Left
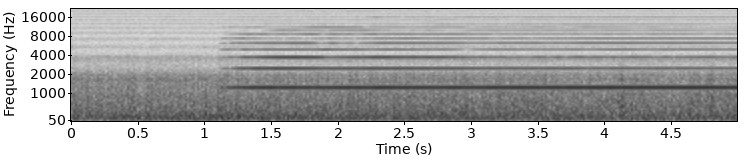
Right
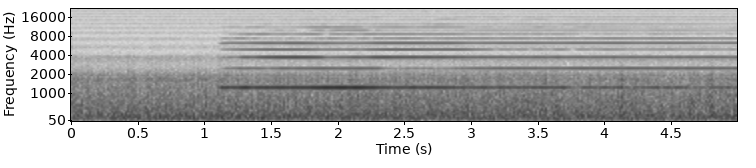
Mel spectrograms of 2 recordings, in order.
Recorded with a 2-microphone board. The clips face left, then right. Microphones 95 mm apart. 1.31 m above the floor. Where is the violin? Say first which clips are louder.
Left 1 dB; 20° right (ahead or behind), 7 m.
